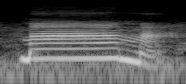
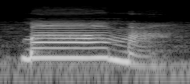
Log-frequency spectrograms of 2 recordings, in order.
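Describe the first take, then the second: The two takes are said the same way.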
